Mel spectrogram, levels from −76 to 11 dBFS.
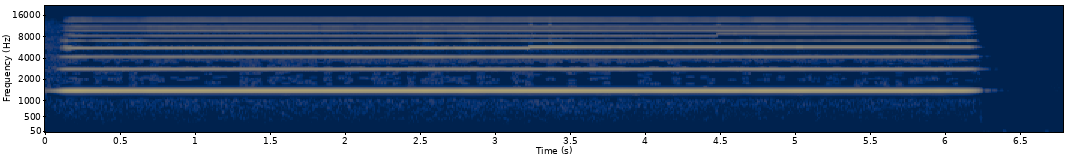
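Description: HE-AAC compression is the likely cause of the damage heard from start to finish. The treble is bright but synthetic: the coder keeps only the lower spectrum and fills the top by copying lower bands upward under a coarse envelope, so upper harmonics no longer line up with the fundamentals beneath them. High detail sounds gritty and metallic, nothing reaches above 14.9 kHz, and the plainly audible damage fits a very low bitrate of around 20 kbps.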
